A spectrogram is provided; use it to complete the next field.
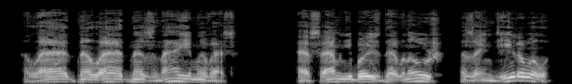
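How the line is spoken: Rough unpleasant shout. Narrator (Russian): кричал кто-то грубым и неприятным голосом

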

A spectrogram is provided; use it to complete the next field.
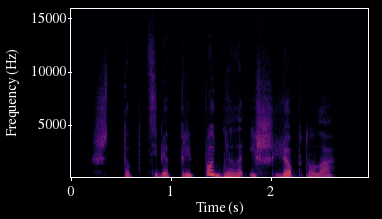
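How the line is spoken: Hissing reply. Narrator (Russian): прошипела она в ответ

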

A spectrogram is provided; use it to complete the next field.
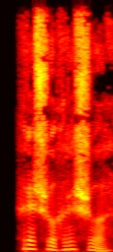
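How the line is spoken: Barely audible, sick woman. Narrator (Russian): ответила едва слышно больная

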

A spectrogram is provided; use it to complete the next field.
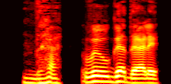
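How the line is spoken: Laughing answer. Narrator (Russian): ответила она, смеясь

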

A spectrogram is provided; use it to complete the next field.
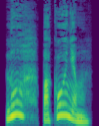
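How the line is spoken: Cheerful, to herself. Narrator (Russian): бодро сказала себе Катя

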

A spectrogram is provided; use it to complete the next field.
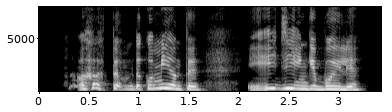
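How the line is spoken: Childlike whimpering. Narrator (Russian): захныкала как ребенок

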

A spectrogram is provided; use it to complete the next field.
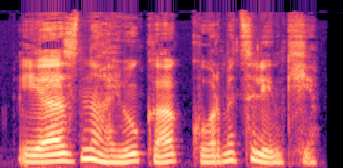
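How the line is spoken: Muttered. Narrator (Russian): буркнула я

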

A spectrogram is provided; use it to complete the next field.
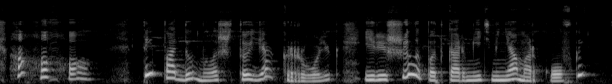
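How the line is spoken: Speaking through laughter. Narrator (Russian): сквозь смех говорил Гир-Лили

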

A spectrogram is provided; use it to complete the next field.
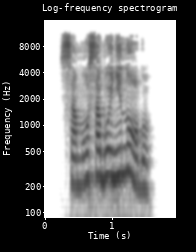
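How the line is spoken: Irritated snap. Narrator (Russian): раздраженно огрызнулся мужчина

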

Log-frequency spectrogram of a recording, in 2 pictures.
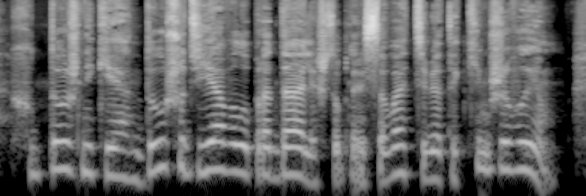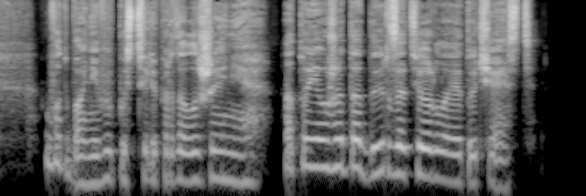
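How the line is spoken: Heavy sigh then speaking. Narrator (Russian): Тяжело вздохнув, Маша сказала

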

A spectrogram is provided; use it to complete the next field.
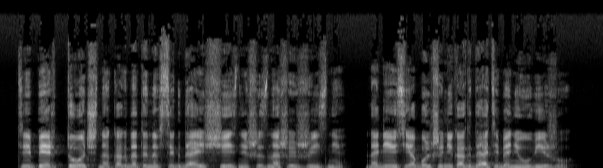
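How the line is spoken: Growled. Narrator (Russian): прорычал мужчина

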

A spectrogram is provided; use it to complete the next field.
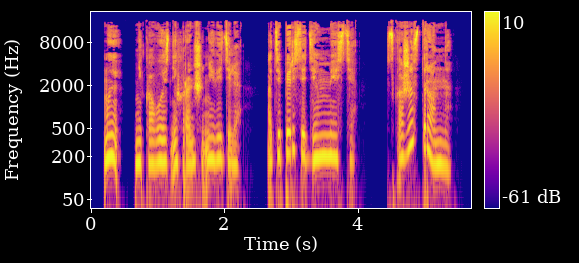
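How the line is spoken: Child's whisper. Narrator (Russian): шепнул малыш Щепкину

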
